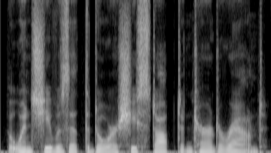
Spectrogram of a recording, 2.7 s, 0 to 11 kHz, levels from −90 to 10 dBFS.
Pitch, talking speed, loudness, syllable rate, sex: 185 Hz, 265 wpm, -16 LUFS, 5.8 syllables/s, female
